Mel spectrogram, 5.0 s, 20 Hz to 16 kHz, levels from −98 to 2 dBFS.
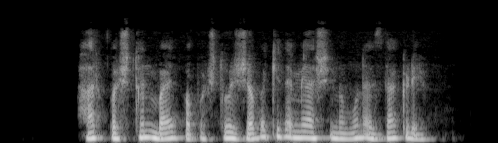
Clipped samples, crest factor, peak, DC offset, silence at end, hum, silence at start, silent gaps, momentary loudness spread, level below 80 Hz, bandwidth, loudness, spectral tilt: under 0.1%; 16 dB; -6 dBFS; under 0.1%; 0.7 s; none; 0.8 s; none; 7 LU; -64 dBFS; 7.2 kHz; -23 LUFS; -8 dB/octave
